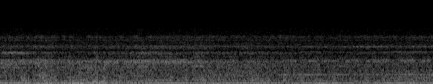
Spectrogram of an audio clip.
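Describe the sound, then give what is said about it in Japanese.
Steady, unbroken running noise inside a moving JR Central train bound for Shin-Osaka, stopping at Nagoya and Kyoto: a deep low rumble under a broad rushing hiss, with a few faint steady hums, holding at an even level throughout. No one speaks. “この電車の停車駅と到着時刻をご案内いたします。”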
